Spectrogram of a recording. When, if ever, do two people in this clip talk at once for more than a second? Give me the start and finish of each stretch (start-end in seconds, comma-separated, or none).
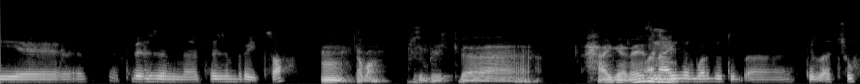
none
